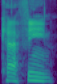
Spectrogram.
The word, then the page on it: caffeine: American English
